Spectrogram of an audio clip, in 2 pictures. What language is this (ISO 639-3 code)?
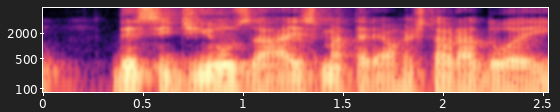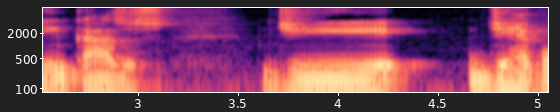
por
